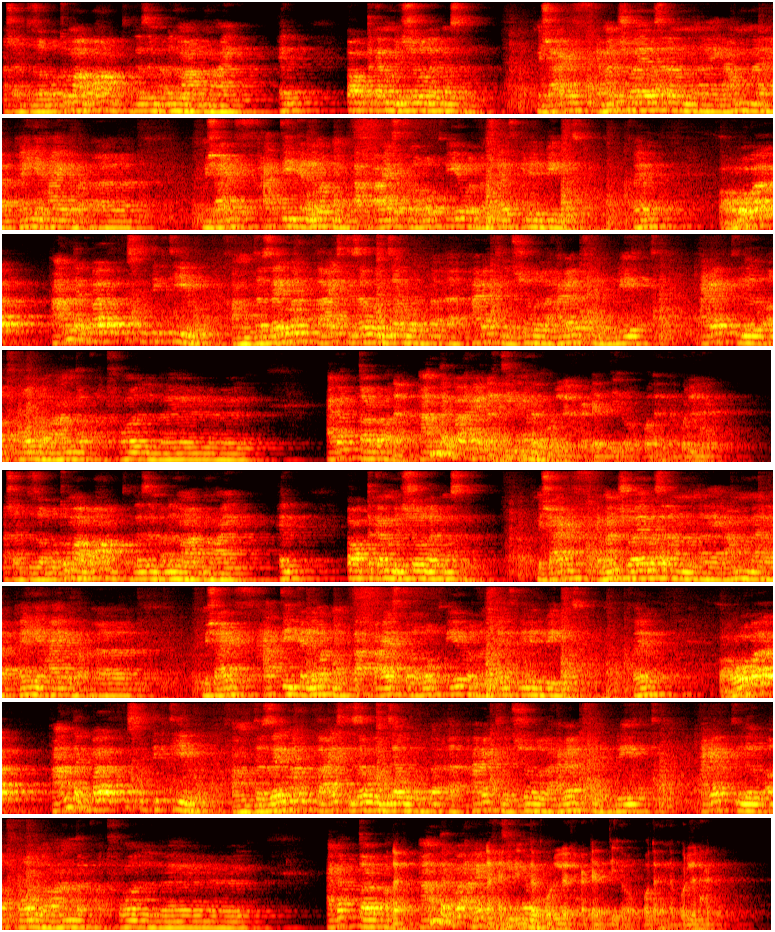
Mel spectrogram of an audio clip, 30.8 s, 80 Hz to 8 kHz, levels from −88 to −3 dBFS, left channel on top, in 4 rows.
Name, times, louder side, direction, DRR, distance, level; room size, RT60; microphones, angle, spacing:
voice 1, 0.0-2.3 2.7-2.9 3.4-4.7 5.3-9.2 9.7-13.4 14.0-14.3 14.9-15.5 15.9-21.8 22.1-25.6 26.4-28.6, right 1 dB, 10° left, -10 dB, 0.7 m, -29 dB
sound 1, 5.0-24.1, equal, 10° right, 1.0 m, -40 dB
voice 2, 28.0-30.2, right 3 dB, 90° right, 1 dB, 0.4 m, -33 dB
2.3 x 2.2 x 2.6 m, 1.2 s
head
